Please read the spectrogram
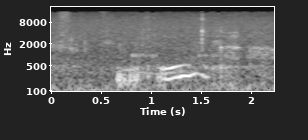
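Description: A woman's quiet, wordless murmur, its pitch rising then falling, a little past halfway through, with a faint click as a plastic CD jewel case is handled.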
